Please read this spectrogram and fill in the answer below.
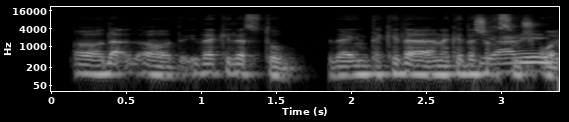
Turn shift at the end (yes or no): yes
